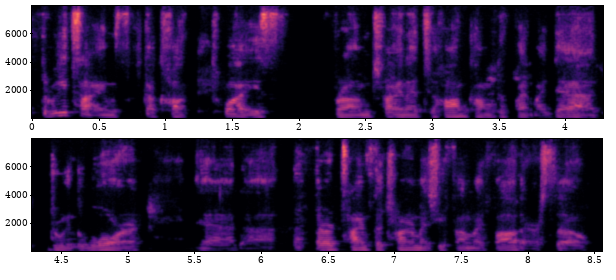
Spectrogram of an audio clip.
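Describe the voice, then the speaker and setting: A man leads a panel discussion in a mid-pitched voice, steady and unhurried. His words come with frequent fillers. The recording sounds dull and lo-fi. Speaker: panel moderator.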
